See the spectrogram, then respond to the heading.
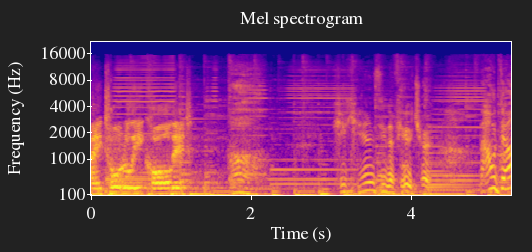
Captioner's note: gasps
